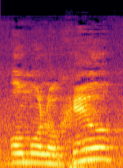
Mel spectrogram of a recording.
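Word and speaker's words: ὁμολογέω: si confieso qué es una palabra griega que se pronuncia homologue o confieso o confesar significa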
